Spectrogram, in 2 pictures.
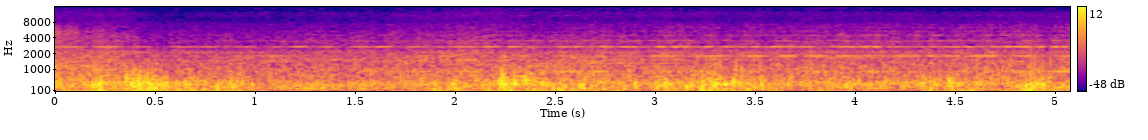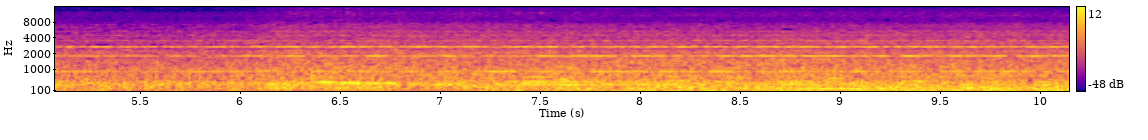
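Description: Long Island Rail Road M7 electric train moving slowly on the tracks: a low rumble with steady high-pitched tones that set in about a second in and hold.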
